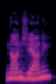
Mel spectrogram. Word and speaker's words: Nanjiani: Is that how you say it? Nanjiani? – Nanjiani.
